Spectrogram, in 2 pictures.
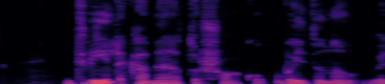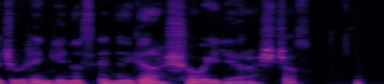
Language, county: Lithuanian, Šiauliai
